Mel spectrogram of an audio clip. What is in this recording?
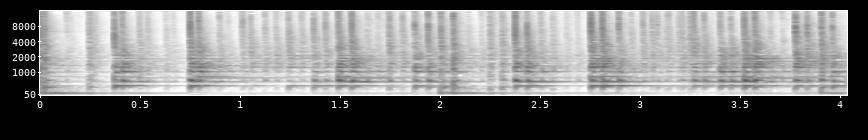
Recording of my personal Doumbek 12”x20” goblet hand drum, manufactured by Mid-East Percussion, it has an aluminum shell, and I installed a goat-skin head. Recording captured by X/Y orientation stereo overhead PZM microphones. I have captured individual articulations including: doum (center resonant hit), tek (rim with non-dominant hand), ka (rim with dominant hand), mute (center stopped with cupped hand), slap (flat of hand), etcetera. In addition I have included some basic rhythm loops which can be mixed and matched to create a simple percussion backing part. Feedback on the samples is welcome; use and enjoy!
